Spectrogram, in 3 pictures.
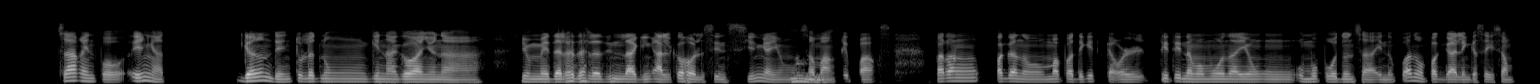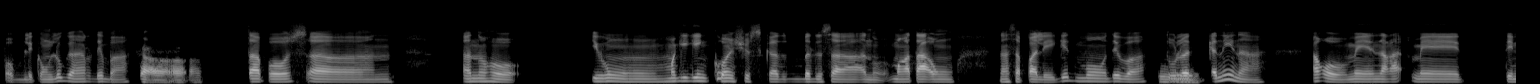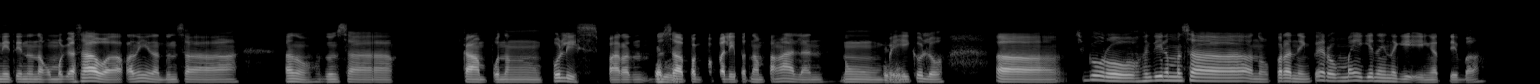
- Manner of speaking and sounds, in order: tapping
- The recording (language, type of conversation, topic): Filipino, unstructured, Paano mo pinoprotektahan ang iyong katawan laban sa sakit araw-araw?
